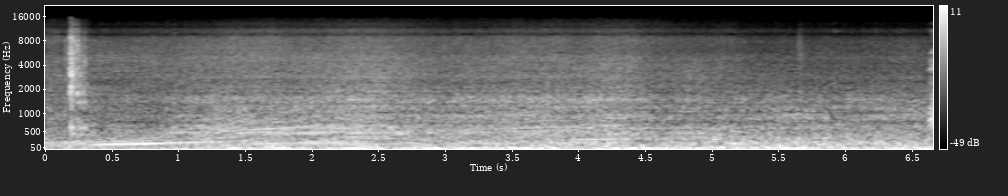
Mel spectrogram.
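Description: A Mercedes E400 coupe in sport mode accelerates hard along a straight road, its engine roaring loudly and steadily as the revs climb, heard from inside the car with a window partly lowered.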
